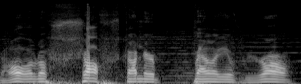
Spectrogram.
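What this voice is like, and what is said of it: Weak Winston Churchill impression. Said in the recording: “not a very good Winston Churchill impression ... you got to get the jowls in there”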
